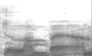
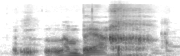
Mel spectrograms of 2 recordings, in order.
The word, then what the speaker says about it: Lambert: If he's actually French, then I'll say French. Lambert. Yeah, he's French. Bear. Lambert. You don't really roll your R's, do you, that much? You just kind of stop your R's.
